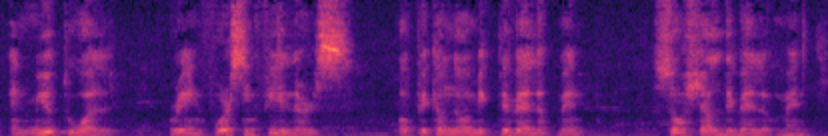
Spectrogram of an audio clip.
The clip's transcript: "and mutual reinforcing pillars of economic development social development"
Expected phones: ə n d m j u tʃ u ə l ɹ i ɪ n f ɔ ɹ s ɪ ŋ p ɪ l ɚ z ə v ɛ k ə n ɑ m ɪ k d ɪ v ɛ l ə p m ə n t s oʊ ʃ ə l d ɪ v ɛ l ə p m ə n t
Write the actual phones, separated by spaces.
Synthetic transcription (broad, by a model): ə n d m j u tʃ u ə l ɹ i ɪ n f ɔ ɹ s ɪ ŋ f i l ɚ s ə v ɛ k ə n ɑ m ɪ k d ɪ v ɛ l ə p m ə n t s oʊ ʃ ə l d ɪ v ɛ l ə p m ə n t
